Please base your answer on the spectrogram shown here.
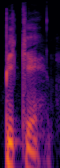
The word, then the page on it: pike: Apatani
